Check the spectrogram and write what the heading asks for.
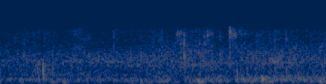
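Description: Faint footsteps on dry outdoor ground: a few irregular soft knocks over a light rustling hiss.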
